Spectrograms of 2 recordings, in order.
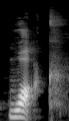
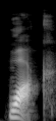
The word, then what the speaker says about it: walk: And what about walk? Walk. Is there something I'm not pronouncing in this word? Walk. Do I pronounce every letter? No. Walk. Okay, so the L, if you said the L, I'm not pronouncing the L. You're correct.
